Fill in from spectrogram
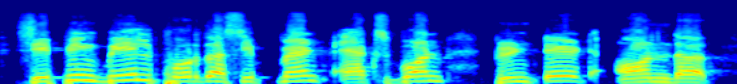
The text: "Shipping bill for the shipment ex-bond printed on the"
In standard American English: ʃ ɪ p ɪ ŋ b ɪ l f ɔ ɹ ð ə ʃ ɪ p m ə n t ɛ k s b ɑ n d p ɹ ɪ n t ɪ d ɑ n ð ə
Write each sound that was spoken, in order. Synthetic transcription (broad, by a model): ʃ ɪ p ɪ ŋ b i l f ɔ ɹ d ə s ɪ p m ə n t ɛ k s b ɑ n d p ɹ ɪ n t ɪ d ɑ n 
